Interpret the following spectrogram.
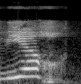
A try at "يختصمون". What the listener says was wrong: ता को मोटा नहीं करें फिर से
